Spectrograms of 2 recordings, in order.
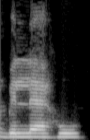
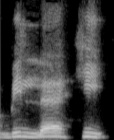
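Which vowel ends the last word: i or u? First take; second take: u; i. First: The word ends in a u vowel. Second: The word ends in an i vowel. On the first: The speaker calls it wrong. "It's not billahu" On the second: The speaker calls it right. "which is in kasra"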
